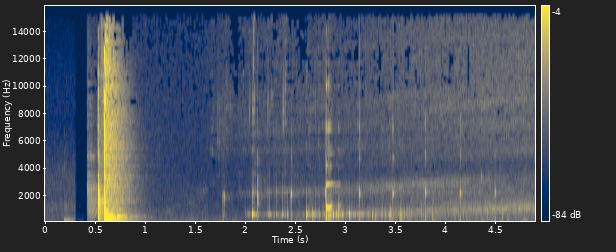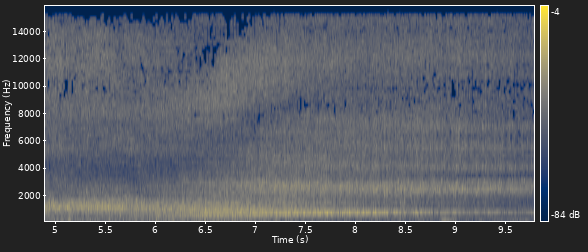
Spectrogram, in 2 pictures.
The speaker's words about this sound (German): Insofern Flasche auf und rein gucken und riechen.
